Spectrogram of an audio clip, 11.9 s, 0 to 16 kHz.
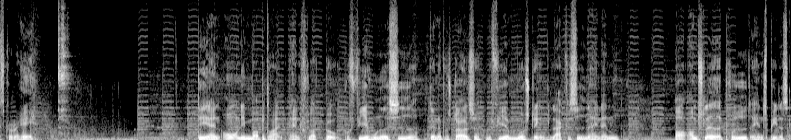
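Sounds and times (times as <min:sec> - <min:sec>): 
speech: 0:00.0 - 0:00.8, 0:03.0 - 0:11.8
glasses clinking in a toast at a private book reception: 0:00.9 - 0:01.5.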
